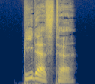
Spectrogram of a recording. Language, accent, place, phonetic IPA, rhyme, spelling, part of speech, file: German, Germany, Berlin, [ˈbiːdɐstə], -iːdɐstə, biederste, adjective, De-biederste.ogg
- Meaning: inflection of bieder: 1. strong/mixed nominative/accusative feminine singular superlative degree 2. strong nominative/accusative plural superlative degree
